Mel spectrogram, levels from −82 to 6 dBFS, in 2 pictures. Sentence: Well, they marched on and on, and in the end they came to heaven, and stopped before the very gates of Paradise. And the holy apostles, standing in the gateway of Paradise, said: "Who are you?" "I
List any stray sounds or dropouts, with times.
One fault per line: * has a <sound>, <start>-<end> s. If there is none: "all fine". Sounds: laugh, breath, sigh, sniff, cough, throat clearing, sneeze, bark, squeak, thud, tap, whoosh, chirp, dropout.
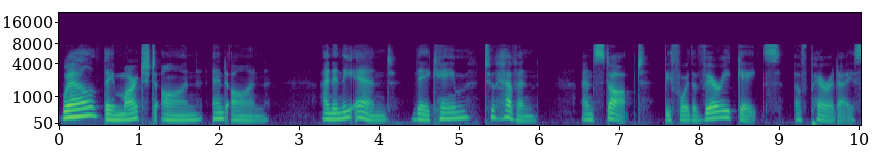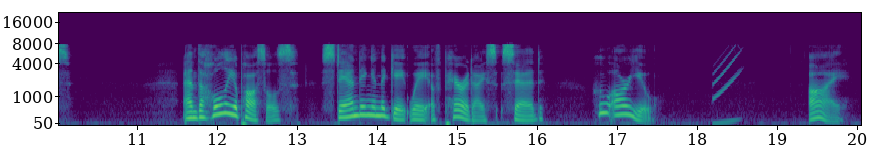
* has a chirp, 18.2-18.6 s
